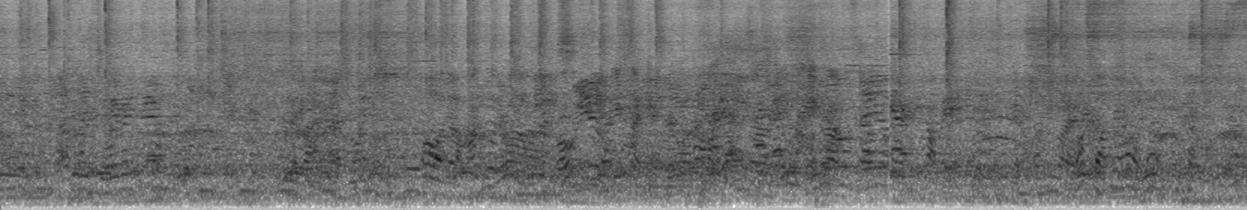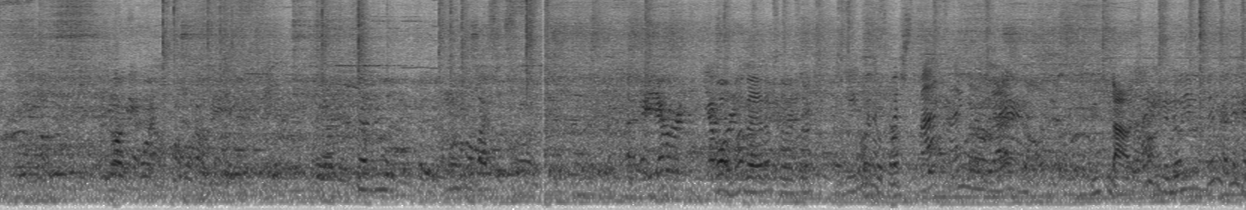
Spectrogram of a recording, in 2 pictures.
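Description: A crowd of people chatters loudly indoors.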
